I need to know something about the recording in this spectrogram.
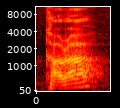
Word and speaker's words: Korah: The reason why I put that word in Aramaic, Korah, to pronounce in Aramaic, is Kara or Kara.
